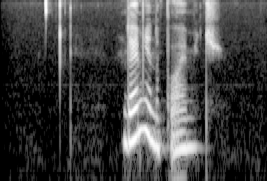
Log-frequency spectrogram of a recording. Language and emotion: Russian, sad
